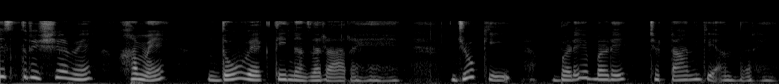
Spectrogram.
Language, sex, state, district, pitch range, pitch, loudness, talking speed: Hindi, female, Jharkhand, Jamtara, 185-245 Hz, 215 Hz, -36 LUFS, 130 wpm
